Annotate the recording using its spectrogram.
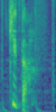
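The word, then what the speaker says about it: Keita: Ο Ολλανδός που ρώτησα με τον Άγιαξ για τον Κέιτα, που τον λέμε εμείς Κέιτα και γενικά τους προφέρουμε Κέιτα. Κοίτα. – Κοίτα τον προφέρουν. Εντάξει, Ολλανδοί είναι. Κοίτα.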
